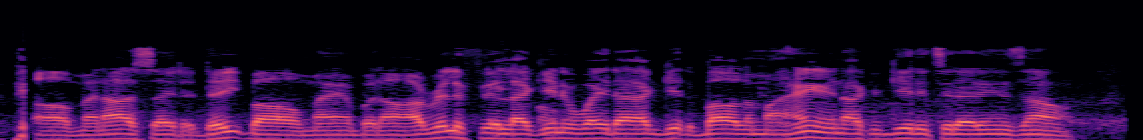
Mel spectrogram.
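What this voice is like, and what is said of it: Southern South Carolina accent. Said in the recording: “a Southern accent, and it's really his ... vintage South Carolina accent”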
